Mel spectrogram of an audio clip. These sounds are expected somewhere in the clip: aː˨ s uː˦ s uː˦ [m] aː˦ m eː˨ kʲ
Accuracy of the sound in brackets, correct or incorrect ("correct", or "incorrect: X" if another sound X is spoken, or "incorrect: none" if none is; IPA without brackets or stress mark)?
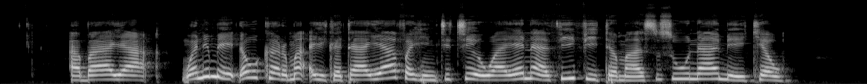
incorrect: n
